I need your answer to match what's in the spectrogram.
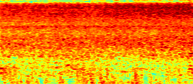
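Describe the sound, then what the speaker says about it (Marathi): Heavy rain pours down in a loud, dense, unbroken roar. "भरपूर पाऊस आलेला जोरदार"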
